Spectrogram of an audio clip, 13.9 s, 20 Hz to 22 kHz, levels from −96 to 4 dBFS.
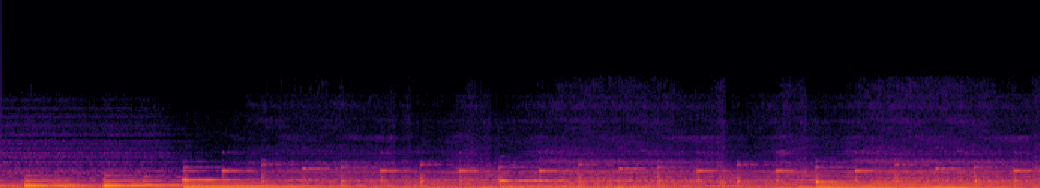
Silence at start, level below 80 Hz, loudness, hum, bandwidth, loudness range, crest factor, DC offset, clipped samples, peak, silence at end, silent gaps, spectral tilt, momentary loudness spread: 0 s; -48 dBFS; -33 LUFS; none; 9.8 kHz; 6 LU; 18 dB; under 0.1%; under 0.1%; -14 dBFS; 0 s; none; -9 dB/octave; 9 LU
